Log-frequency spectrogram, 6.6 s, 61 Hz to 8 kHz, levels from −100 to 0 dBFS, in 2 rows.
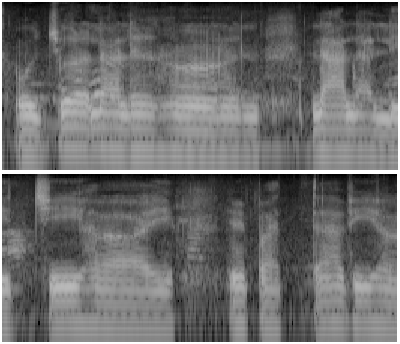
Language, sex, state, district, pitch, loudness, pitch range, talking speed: Bajjika, male, Bihar, Vaishali, 100 Hz, -36 LUFS, 95-100 Hz, 75 wpm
